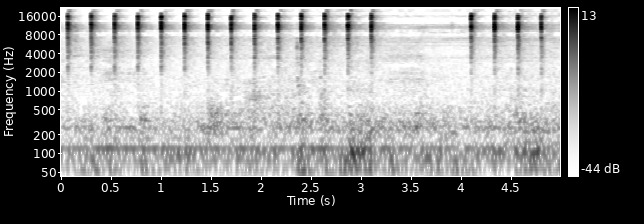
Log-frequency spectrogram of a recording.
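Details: Whirlpool gas range with all burners turned on: sharp igniter ticks repeat steadily just over twice a second over a low room hum as the burners light normally to full flame.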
